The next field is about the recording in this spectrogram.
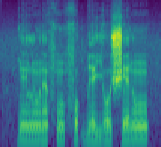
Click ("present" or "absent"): absent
